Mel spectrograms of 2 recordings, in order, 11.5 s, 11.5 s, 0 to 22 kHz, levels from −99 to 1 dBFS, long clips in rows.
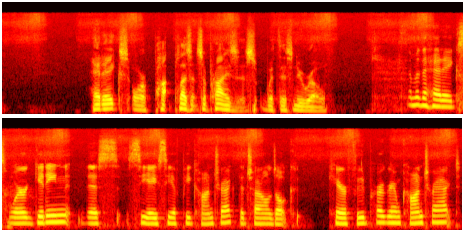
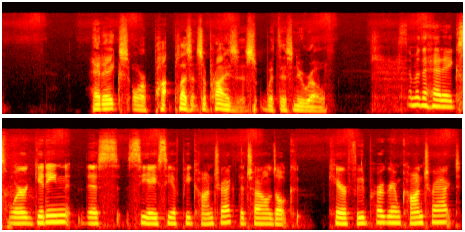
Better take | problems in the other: second | hiss; loud; throughout; 10 dB below the speech; faint in the second

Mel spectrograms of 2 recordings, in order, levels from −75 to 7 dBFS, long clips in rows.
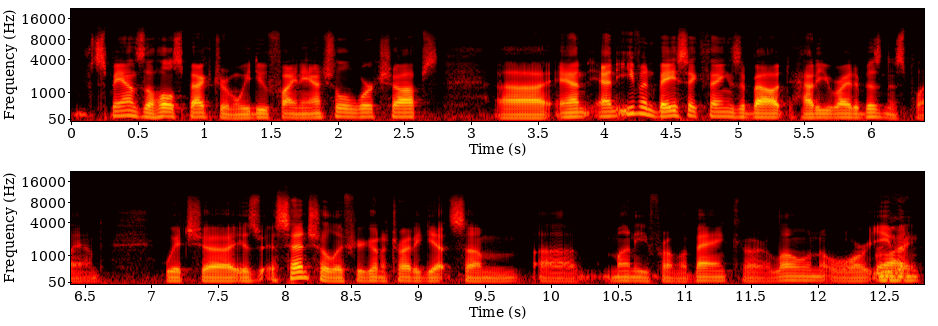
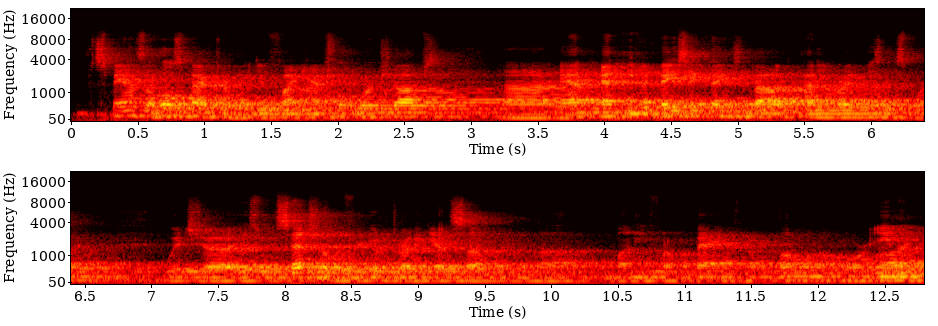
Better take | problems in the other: first | room echo; noticeable; dies away in 3 s // off-mic speech; far

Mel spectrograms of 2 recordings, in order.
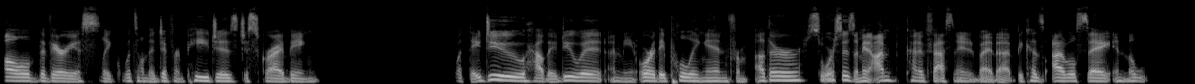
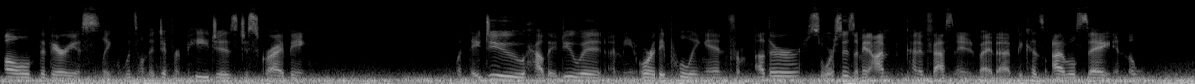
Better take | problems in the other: first | low rumble; loud; throughout; 4 dB below the speech

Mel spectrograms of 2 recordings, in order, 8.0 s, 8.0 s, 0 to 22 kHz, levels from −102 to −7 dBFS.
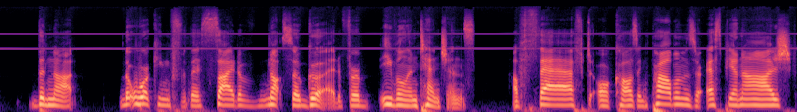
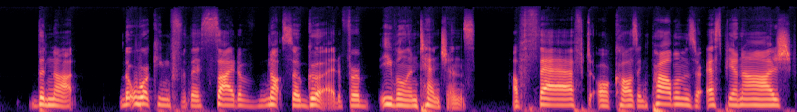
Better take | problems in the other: second | high-pitched whine; faint; throughout; 4.5 kHz, 30 dB below the speech

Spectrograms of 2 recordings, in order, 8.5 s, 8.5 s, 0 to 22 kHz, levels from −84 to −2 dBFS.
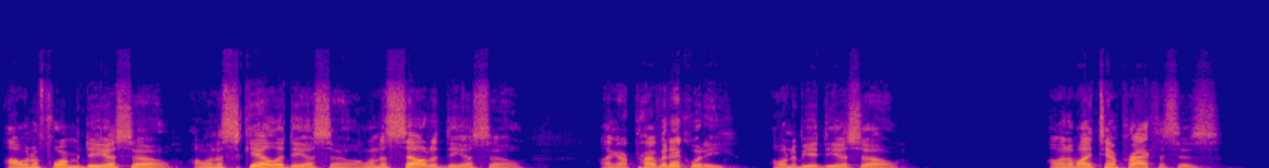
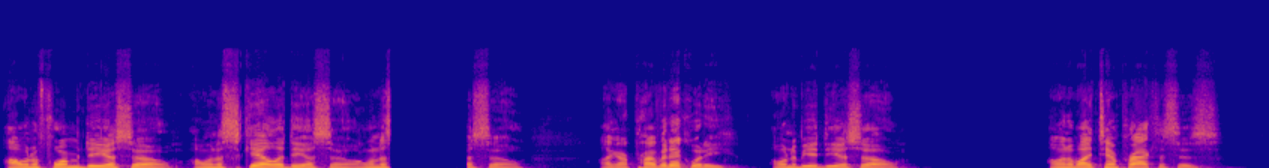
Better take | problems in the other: first | audio cutting out; at 2.5 s for 0.5 s

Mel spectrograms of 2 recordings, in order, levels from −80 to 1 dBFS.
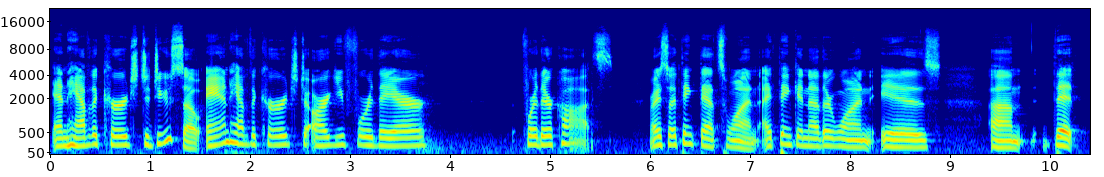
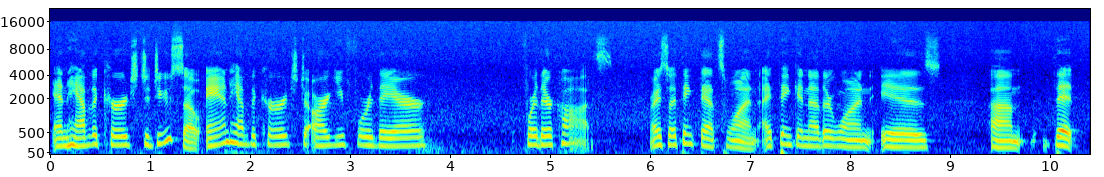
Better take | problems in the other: first | hiss; noticeable; throughout; 15 dB below the speech

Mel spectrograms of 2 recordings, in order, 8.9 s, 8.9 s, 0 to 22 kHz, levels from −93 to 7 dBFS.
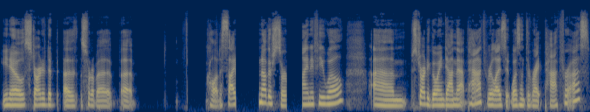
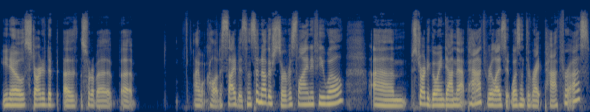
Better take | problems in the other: second | audio cutting out; at 3 s, at 3.5 s and at 4.5 s

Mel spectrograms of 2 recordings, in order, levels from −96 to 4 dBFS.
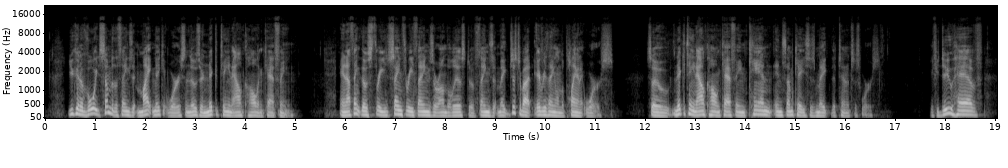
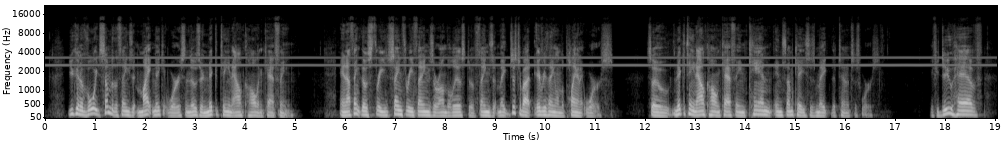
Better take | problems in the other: first | high-pitched whine; noticeable; throughout; 2.5 kHz, 20 dB below the speech

